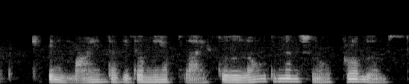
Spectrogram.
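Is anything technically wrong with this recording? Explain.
No, nothing in this speech is technically faulty; it has been carried over a call path whose narrowband coding leaves nothing above 4 kHz, which fits a telephone codec such as G.711 A-law at 64 kbps working as intended.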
